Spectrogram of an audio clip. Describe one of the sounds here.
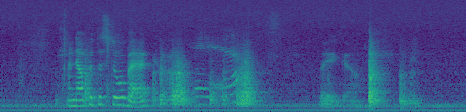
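A toddler babbles and chatters close by.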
